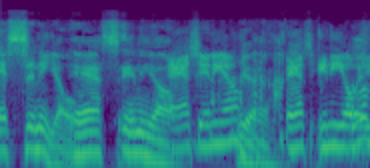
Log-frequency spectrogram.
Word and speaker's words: Arsenio: I don't think you're pronouncing his name right. What is his name? Arsenio.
